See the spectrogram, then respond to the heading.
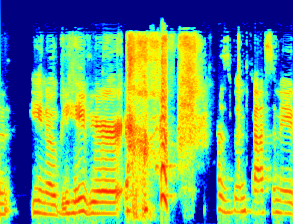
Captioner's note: laughs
